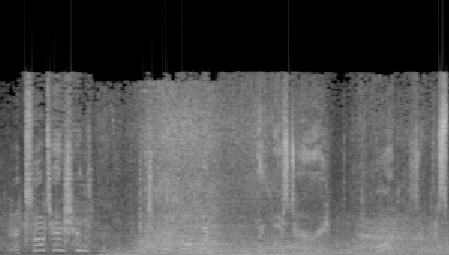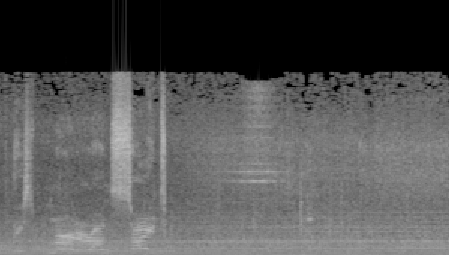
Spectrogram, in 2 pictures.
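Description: A car engine revs and drones steadily.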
